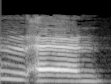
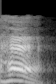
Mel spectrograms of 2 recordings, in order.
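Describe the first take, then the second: First: The second vowel starts with a softened, eased glottal. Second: The second vowel starts with an h sound. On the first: The speaker calls it right. "بين الهمزة والألف" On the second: The speaker calls it wrong. "ولا أها"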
